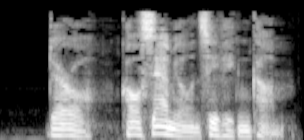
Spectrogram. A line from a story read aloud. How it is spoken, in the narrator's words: Adam said quietly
